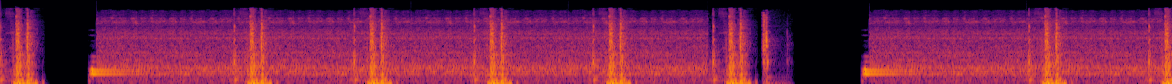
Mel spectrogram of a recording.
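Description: Slot machine reels spin with rhythmic electronic clicks and thuds.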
